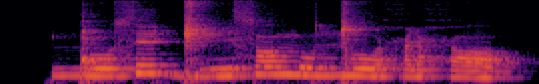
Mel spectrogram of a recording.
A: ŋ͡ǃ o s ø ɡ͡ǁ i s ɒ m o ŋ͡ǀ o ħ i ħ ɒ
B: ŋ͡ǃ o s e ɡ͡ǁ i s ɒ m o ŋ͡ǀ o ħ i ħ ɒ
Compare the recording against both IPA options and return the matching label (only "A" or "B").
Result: B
